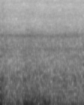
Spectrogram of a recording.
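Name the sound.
train riding along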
